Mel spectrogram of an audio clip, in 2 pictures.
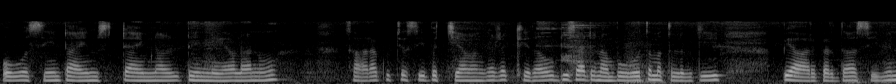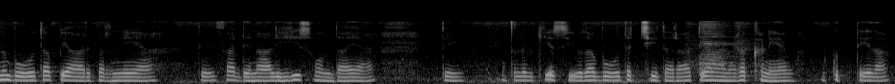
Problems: constant background noise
